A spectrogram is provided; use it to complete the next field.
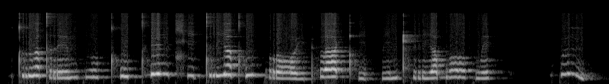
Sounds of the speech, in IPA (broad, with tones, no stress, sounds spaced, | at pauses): t r u˥˩ a̯ t r eː˦˥ m k w u˦˥ ʔ tʰ u˥˩ ʔ tʰ e˥˩ n t͡ɕʰ i˥˩ ʔ t r i˥˩ a̯ tʰ u˥˩ k̚ r ɔː˧ j pʰ l aː˥˩ k̚ pʰ i˨˩ t̚ p i˦˥ n kʰ r i˦˥ a̯ b oː˥˩ k w e˦˥ k̚ | p ɯ˥˩ ŋ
